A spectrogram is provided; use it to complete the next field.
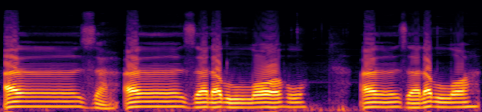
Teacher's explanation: memasukkan nunnya atau menyamarkan nunnya kepada huruf zai ya. Anza langsung kepada makhraj daripada huruf z. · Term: ikhfa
